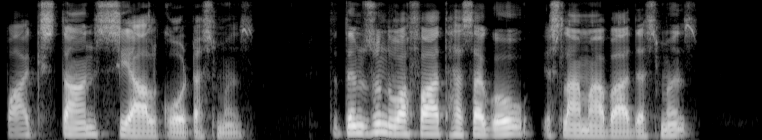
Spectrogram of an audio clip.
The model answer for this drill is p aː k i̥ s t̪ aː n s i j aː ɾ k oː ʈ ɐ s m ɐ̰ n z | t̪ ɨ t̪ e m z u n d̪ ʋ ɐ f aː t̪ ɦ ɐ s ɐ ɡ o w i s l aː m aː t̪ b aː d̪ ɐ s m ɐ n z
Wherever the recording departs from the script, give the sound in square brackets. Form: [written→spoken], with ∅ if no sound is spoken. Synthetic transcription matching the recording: p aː k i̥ s t̪ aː n s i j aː [ɾ→l] k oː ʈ ɐ s m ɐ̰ n z | t̪ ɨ t̪ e m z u n d̪ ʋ ɐ f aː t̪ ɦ ɐ s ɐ ɡ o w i s l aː m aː [t̪→∅] b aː d̪ ɐ s m ɐ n z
